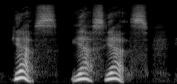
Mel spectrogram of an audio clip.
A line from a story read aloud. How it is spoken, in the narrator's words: exclaimed eagerly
